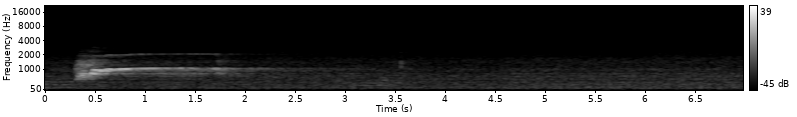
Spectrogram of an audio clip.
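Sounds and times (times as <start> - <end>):
upset coyote howling near a wildfire: 0.3 - 2.3.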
